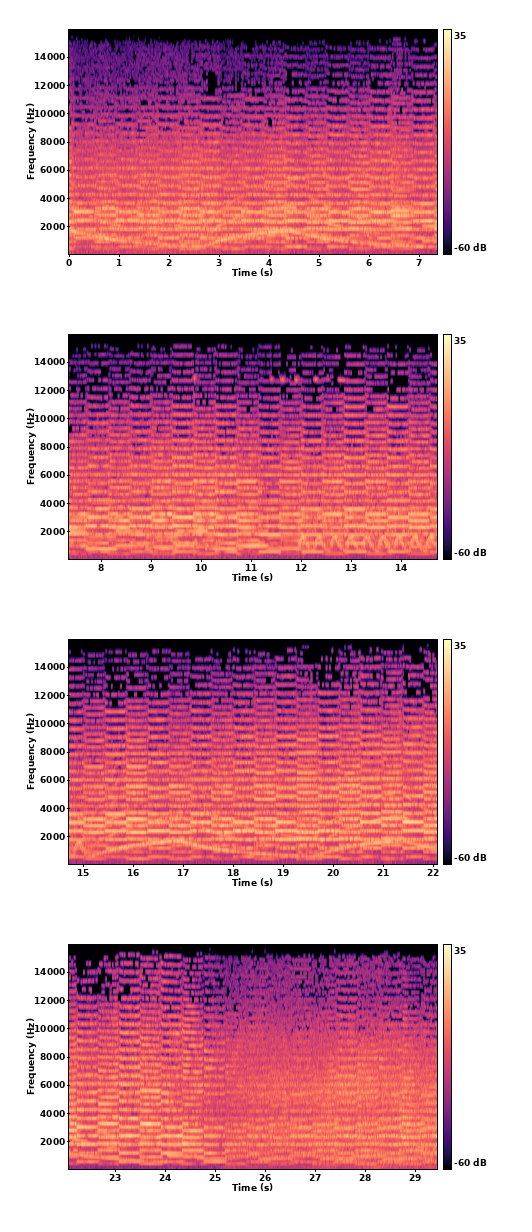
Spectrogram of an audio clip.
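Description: Fire engine on an emergency run: its siren wails slowly up and down, switching to a fast yelp for a few seconds about twelve seconds in. Under it runs a steady repeating pattern of air-horn tones that steps between pitches. The wail breaks off for a few seconds near the end and then starts again.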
